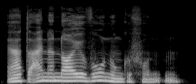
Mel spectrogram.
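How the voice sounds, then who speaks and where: An evasive older father read by a woman narrator in an audiobook. He is curt and resigned, avoiding discussion. The voice is low and the sound is dry. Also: moderate pace, creaky, no room sound. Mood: resigned, final. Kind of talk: audiobook dialogue.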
